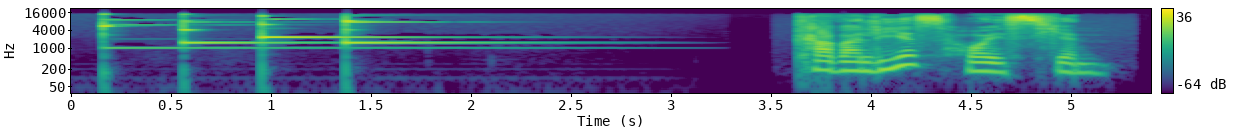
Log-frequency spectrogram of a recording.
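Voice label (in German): "Kavaliershäuschen", German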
